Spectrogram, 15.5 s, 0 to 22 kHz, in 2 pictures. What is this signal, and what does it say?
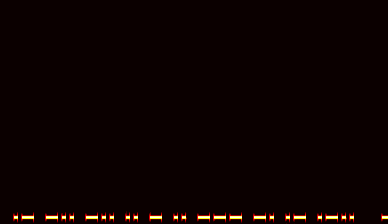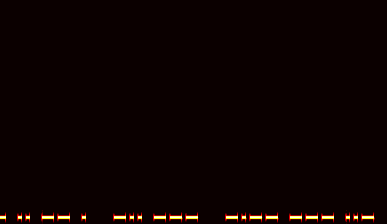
Morse code, heard as a keyed tone, about 15 wpm, 700 Hz. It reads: ADDITIONAL TIME DO YOU
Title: Sentences from Top 1000 Words - Review Part 4 - 15wpm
